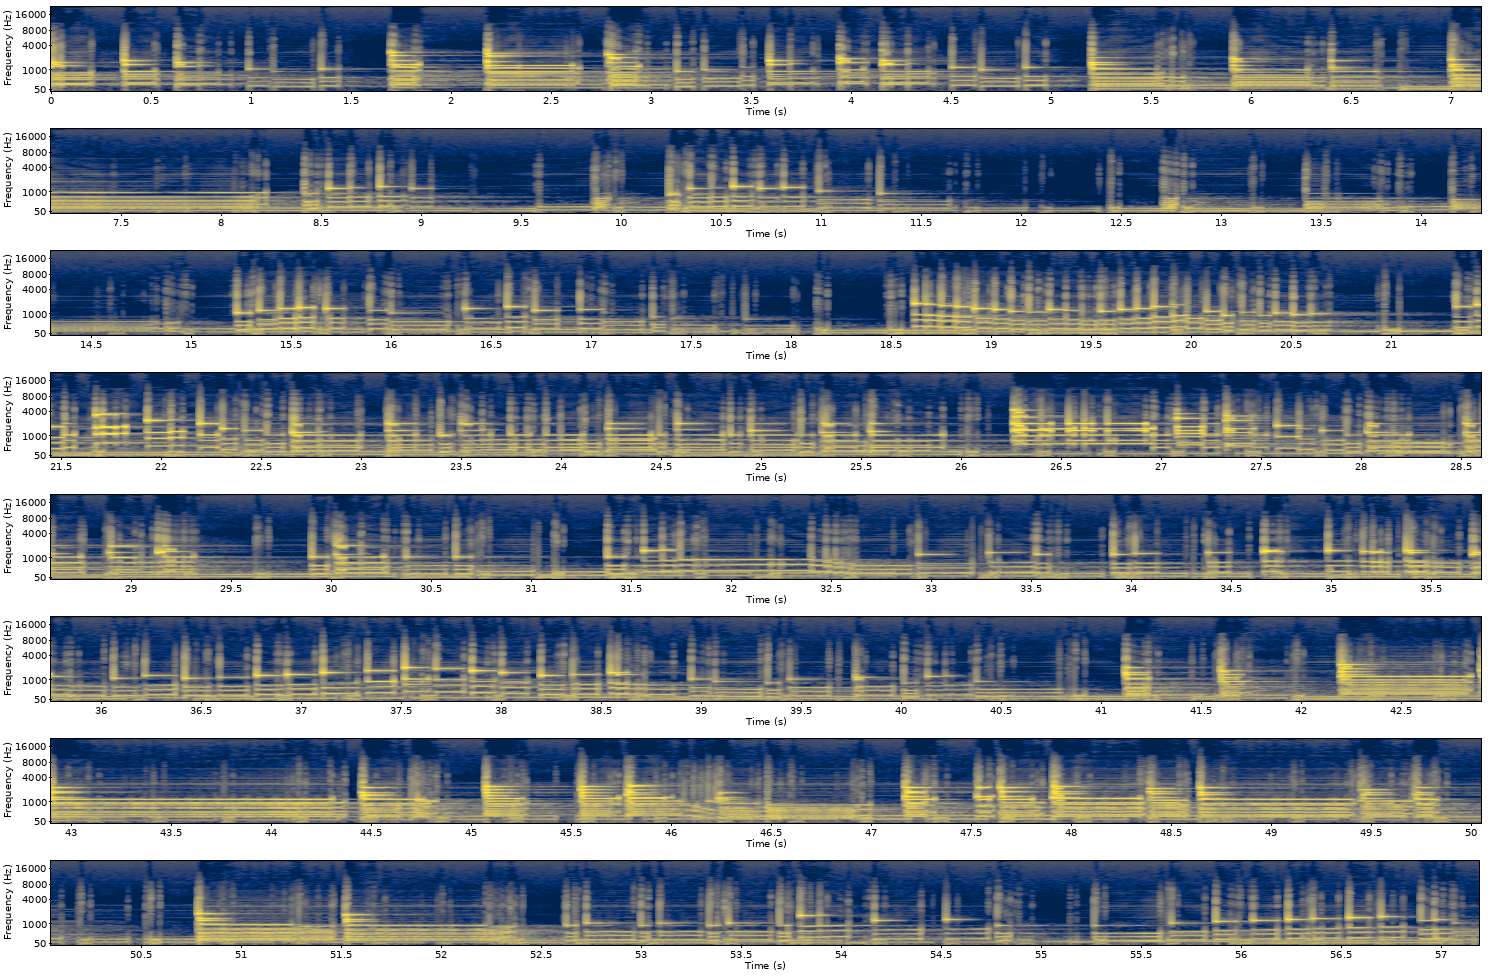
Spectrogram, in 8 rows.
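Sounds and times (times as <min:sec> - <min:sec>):
jazz organ: 0:00.0 - 0:11.8, 0:12.5 - 0:57.1.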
